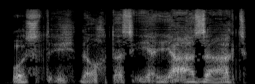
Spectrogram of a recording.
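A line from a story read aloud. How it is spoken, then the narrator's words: Muffled mumbling. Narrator (German): nuschelte Hagrid in sein Taschentuch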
